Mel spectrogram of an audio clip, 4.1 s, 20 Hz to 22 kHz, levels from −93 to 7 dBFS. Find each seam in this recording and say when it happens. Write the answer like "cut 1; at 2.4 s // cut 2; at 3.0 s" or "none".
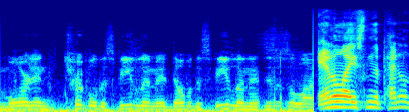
cut 1; at 3.1 s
